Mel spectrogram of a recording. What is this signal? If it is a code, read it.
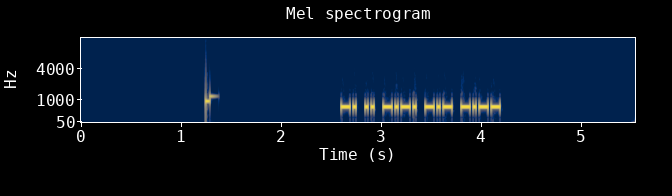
Morse code, heard as a keyed tone, about 40 wpm, 700 Hz. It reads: NICKY
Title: USA Common Names - 40wpm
